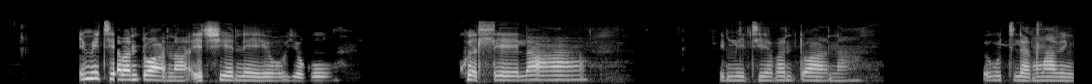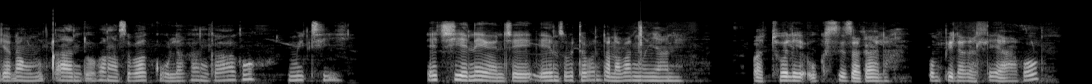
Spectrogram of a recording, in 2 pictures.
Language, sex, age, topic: North Ndebele, female, 36-49, health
